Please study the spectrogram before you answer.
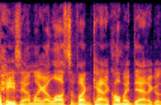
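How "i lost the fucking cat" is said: ordinary talk, nothing marked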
